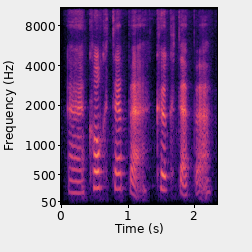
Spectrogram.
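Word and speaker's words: Kök-Töbe: And also in Almaty I visited, how it's pronounced, Köktepe. Well, I try to pronounce it in a Turkish way because I don't exactly know how to pronounce it in the Kazakh way.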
